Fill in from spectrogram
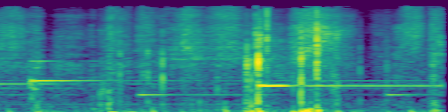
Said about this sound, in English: Lucy frantically folds another paper crane and lines it up with the others.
